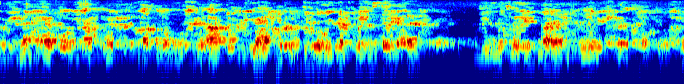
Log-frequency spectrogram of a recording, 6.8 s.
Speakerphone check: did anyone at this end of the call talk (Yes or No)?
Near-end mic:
No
